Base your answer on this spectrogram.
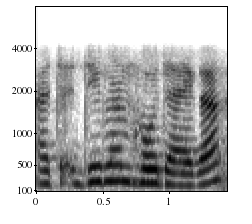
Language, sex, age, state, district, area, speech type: Hindi, other, 45-60, Madhya Pradesh, Bhopal, urban, conversation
